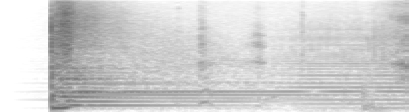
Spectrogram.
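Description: A punk rock trio's electric guitar, bass and drums striking one chord together about a quarter second in; the chord rings and fades away.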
